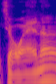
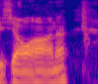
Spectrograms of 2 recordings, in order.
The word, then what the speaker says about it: Johanna: They couldn't find records of the Johanna, which I was saying her name wrong all night. I was saying Joanna. It was actually Johanna.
